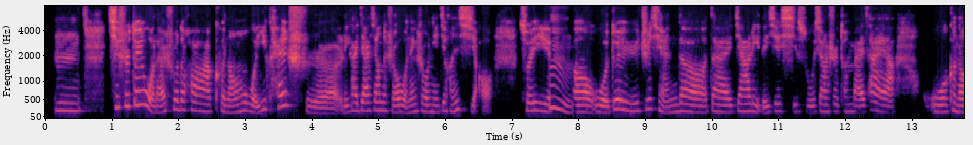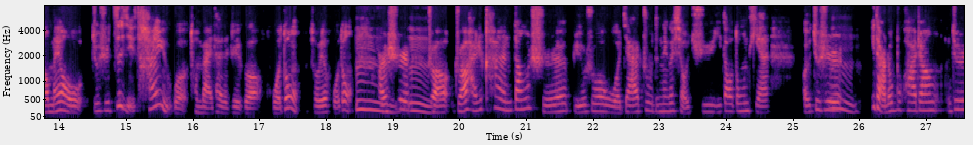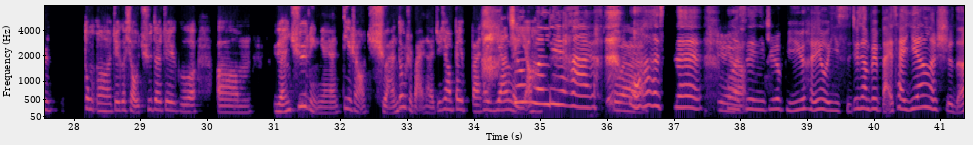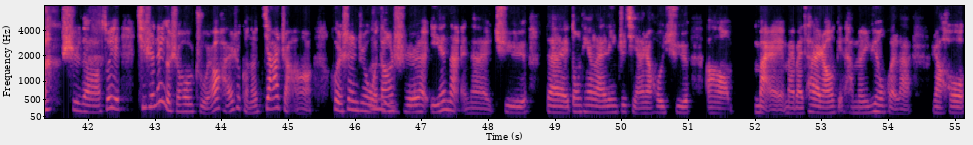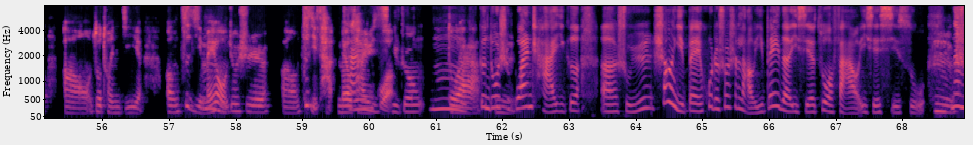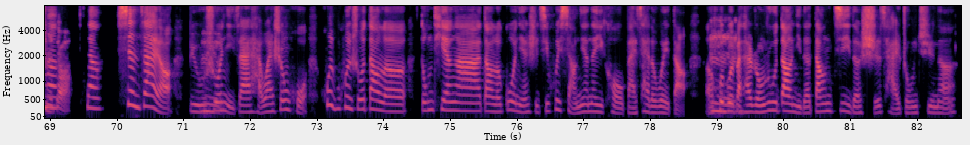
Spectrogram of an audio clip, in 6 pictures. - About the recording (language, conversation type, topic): Chinese, podcast, 离开家乡后，你是如何保留或调整原本的习俗的？
- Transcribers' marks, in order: laughing while speaking: "哈，这么厉害！哇塞，哇塞，你 … 白菜淹了似的"; chuckle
